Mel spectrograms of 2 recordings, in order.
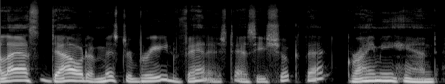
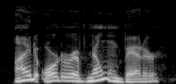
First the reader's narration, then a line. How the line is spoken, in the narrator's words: said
